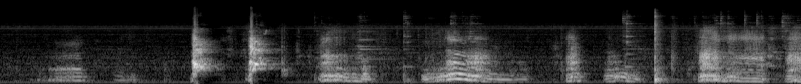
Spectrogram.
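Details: Male Shetland Sheepdog barking in short, irregular bursts mixed with growly vocal sounds; two sharp clicks or knocks come early on, and the barks grow louder and denser toward the end.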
